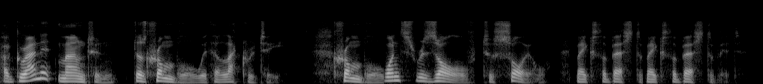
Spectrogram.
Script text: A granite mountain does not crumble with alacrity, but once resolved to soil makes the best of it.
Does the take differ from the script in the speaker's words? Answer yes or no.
yes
